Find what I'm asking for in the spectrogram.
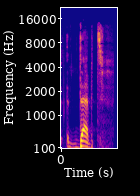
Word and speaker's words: debt: D-E-B-T. – Yeah. – And for a long time, I thought it's debt. And no, it's not. It's debt. Debt, like debt, fact. So, okay, they don't pronounce some letters.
